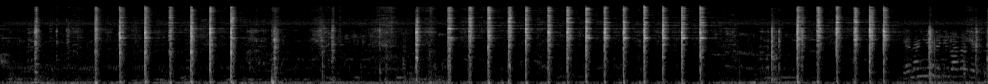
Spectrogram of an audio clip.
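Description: A hammer strikes hot metal in quick, ringing blows.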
